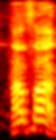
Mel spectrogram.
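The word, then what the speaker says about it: far: How long কতক্ষণ, how long কতক্ষণ, হাউ ফা কত দূর। সঠিক উচ্চারণ এখানে আর এর উচ্চারণ হবে আ। হাউ ফা আর সাইলেন্ট থাকবে।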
